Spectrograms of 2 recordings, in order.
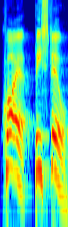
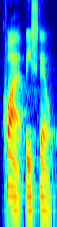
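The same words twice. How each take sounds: First: Loud, high rebuke to the storm; Jesus rebuking the wind, loud and high; rebuking command. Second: Low, slow, calm command; Jesus calming the storm, low and slow. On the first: Retold or imitated. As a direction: command the waves to hush, raised voice. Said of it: "rebuked the wind". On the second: Shown as a demonstration. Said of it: "Jesus just says a few words".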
